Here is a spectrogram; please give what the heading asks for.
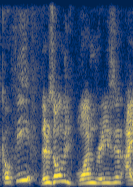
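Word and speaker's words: covfefe: You need to realize it's pronounced Kofif.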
